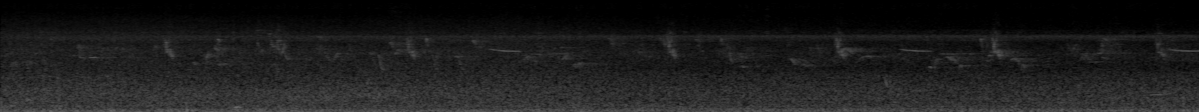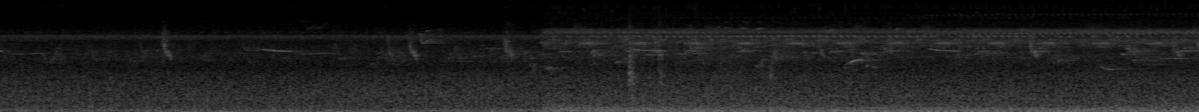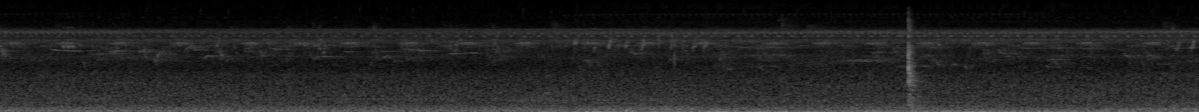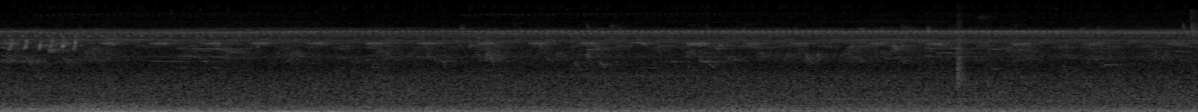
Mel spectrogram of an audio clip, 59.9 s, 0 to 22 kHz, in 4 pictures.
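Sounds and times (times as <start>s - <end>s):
insects chirping: 0.0s - 59.9s
bird chirps: 21.7s - 46.1s
sharp click: 41.3s - 41.7s.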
